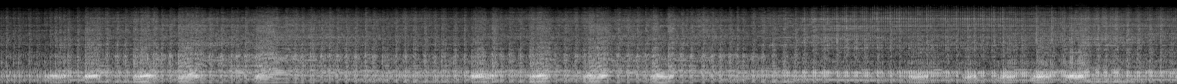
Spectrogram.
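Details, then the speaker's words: 1977–1979 Yamaha GT80 two-stroke enduro, first start in years after oil change, on choke, low on two-stroke oil: buzzy high-pitched ring-a-ding in quick rev bursts rising and dropping cleanly, little smoke; normal running. "Didn't take long to start, and yeah, these old two-strokes, man, just start right up."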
